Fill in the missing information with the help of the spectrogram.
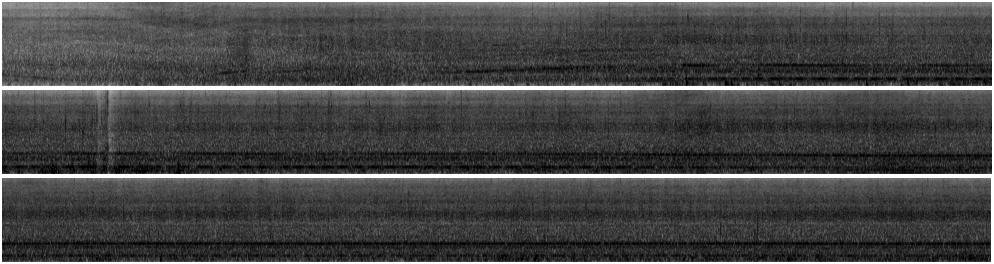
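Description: Sur-Ron electric bike accelerating: its motor whine rises in pitch and loudness over the first six seconds or so, then holds a steady whine at cruising speed. Under it runs a constant hiss of tyres on the wet road and wind on the microphone.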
